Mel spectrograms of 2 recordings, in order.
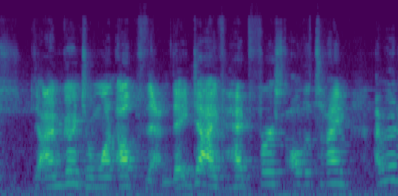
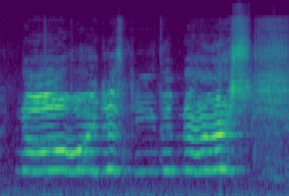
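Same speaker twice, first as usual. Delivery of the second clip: very high, loud, put-on tear-choked voice; 6 dB louder than usual. Recounting breaking his leg as a kid, replaying his past self: holding back tears. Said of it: "trying to hold back these tears".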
